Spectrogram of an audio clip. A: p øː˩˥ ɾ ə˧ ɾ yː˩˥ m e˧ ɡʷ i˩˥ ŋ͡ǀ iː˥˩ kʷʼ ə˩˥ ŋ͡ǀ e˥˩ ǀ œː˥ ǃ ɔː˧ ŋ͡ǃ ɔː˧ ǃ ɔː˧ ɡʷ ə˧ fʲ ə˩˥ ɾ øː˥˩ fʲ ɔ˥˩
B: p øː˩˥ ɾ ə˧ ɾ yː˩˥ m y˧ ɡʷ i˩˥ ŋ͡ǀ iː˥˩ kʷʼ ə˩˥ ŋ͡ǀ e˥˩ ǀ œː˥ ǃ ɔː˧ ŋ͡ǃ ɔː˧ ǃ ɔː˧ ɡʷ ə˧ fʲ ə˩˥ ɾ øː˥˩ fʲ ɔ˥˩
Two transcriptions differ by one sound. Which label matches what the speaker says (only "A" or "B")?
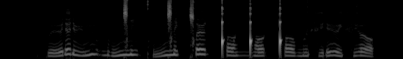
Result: B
